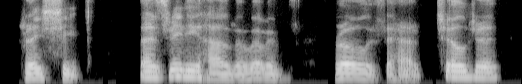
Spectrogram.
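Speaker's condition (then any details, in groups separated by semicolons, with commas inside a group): Dystonia; affects walking and speech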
